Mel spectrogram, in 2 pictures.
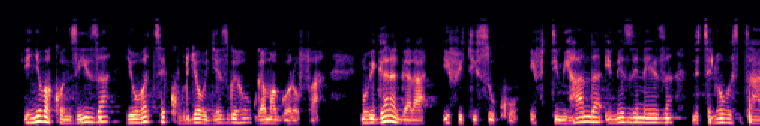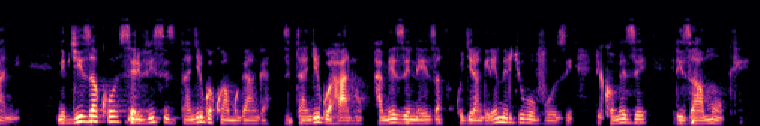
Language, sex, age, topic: Kinyarwanda, male, 18-24, health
